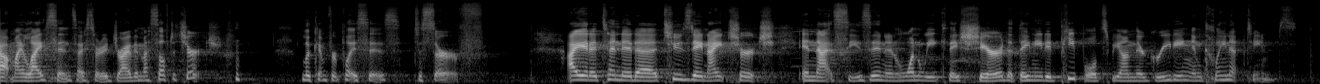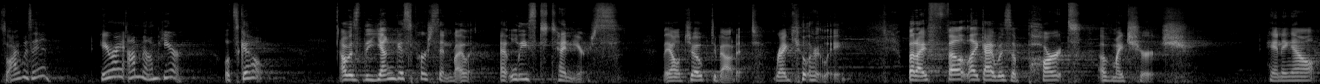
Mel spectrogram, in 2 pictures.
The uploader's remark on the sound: At Timberline Church. Live.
